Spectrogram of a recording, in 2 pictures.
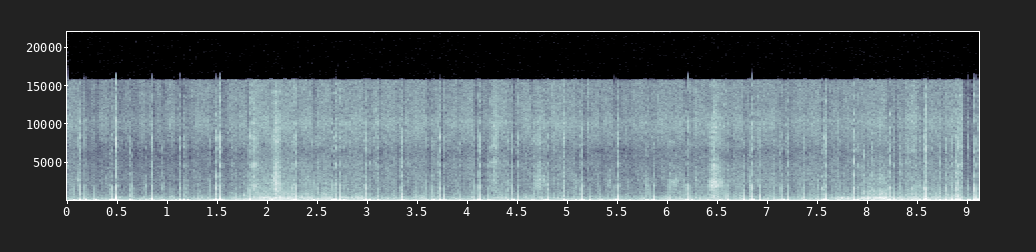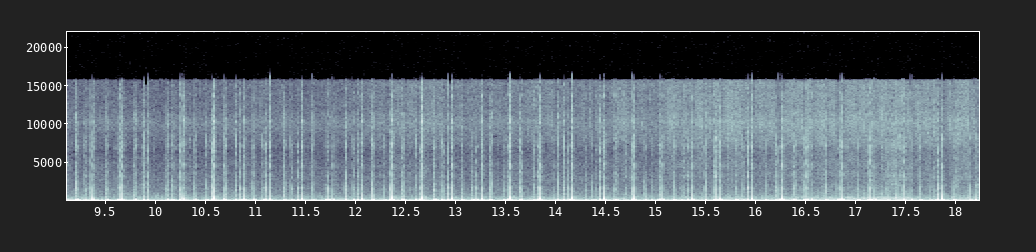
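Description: A plastic board is gently tapped in a quick, uneven rhythm, producing soft, dull, low-pitched taps. The taps are quiet and die away almost instantly, continuing steadily for the whole clip.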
